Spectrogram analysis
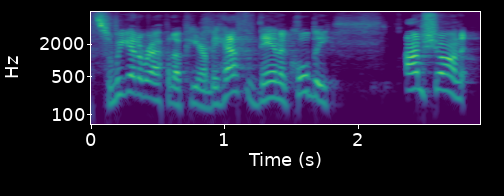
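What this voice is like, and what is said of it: Out of breath. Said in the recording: “I'm out of breath.”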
